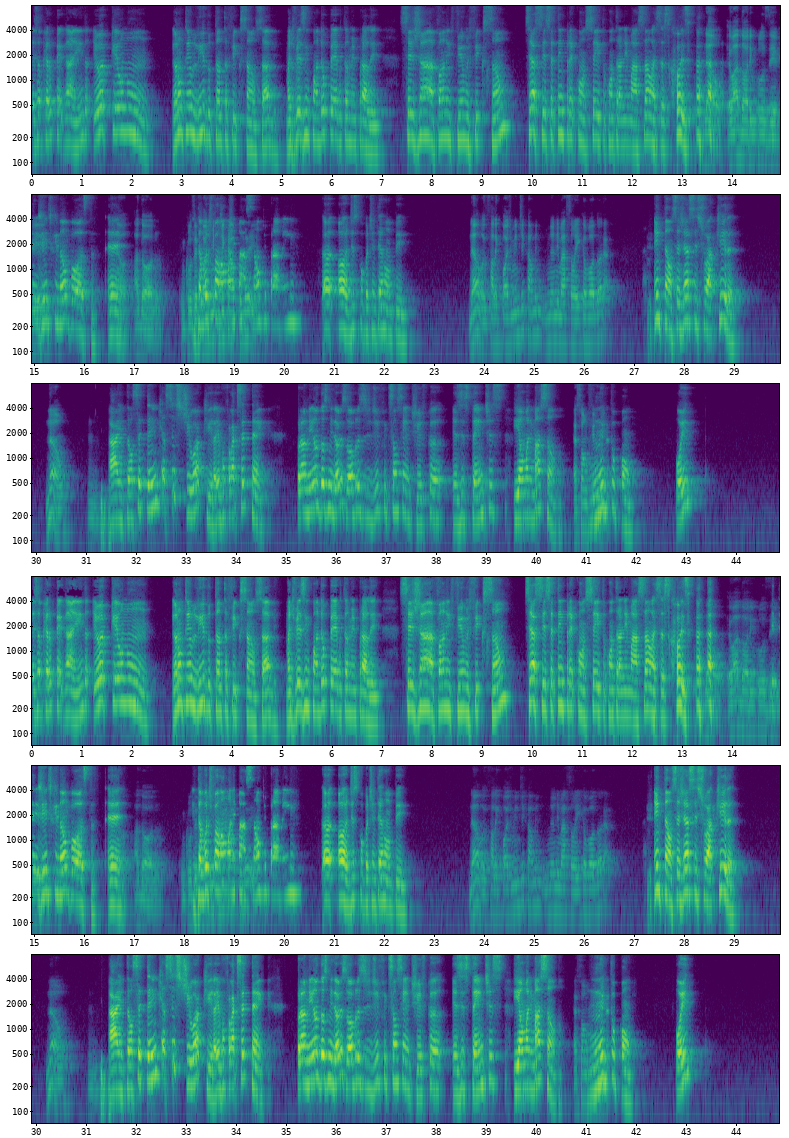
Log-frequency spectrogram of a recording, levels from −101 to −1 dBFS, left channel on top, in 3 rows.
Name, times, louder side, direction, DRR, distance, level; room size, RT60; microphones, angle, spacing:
voice 1, 0.0-2.3 2.8-7.0 7.4-9.6 9.9-13.7 14.8-16.8 18.3-20.3 20.8-22.5 27.4-29.1 31.3-34.6 35.2-39.3 39.6-40.4 41.1-41.9 42.8-43.1, right 7 dB, 50° right, 0.4 m, -25 dB
voice 2, 13.4-15.2 16.6-17.6 17.9-19.5 23.7-26.5 27.2-27.3 30.2-30.6 31.0-31.3 40.8-41.4, left 4 dB, 85° left, 1.3 m, -40 dB
12.5 x 9.4 x 5.9 m
head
